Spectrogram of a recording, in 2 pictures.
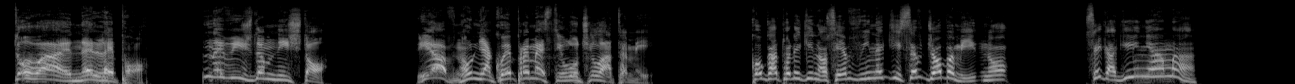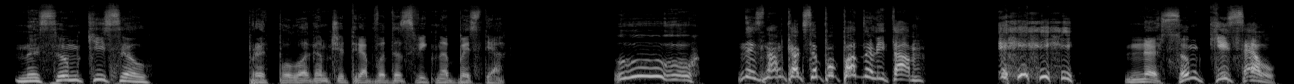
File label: bulgarian m character, voice; voice demos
